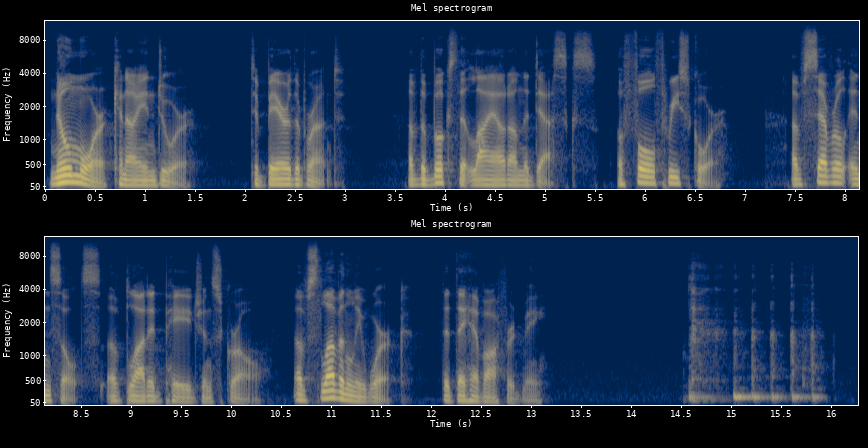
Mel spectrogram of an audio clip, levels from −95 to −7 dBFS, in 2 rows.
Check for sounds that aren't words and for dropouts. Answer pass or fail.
fail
